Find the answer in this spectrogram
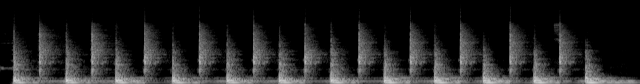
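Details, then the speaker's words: Simulated heart sounds played on a drum in a clinical semiology class for a tachycardic patient: rapid, evenly spaced thumps with S1 and S2 hard to separate; tachycardia. "entonces ahora sí si el paciente está taquicárdicos en realidad lo más parecido esto"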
